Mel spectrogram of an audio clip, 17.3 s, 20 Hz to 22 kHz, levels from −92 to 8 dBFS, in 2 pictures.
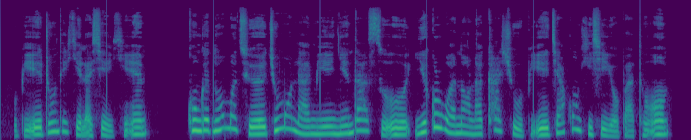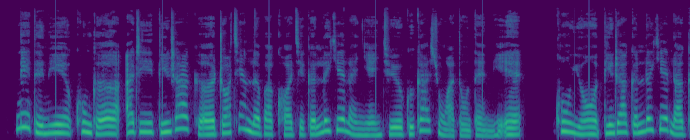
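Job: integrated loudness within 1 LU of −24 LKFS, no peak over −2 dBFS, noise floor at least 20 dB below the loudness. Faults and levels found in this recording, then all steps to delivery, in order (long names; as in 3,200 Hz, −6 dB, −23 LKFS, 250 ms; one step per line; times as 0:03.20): number of clicks 13; integrated loudness −31.0 LKFS; sample peak −12.5 dBFS; target loudness −24.0 LKFS
→ click removal
level +7 dB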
